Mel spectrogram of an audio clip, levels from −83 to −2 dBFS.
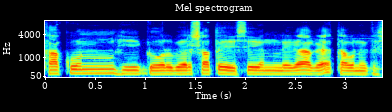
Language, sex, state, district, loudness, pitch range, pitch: Chakma, male, Tripura, Dhalai, -18 LUFS, 135-145 Hz, 140 Hz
